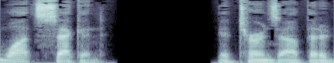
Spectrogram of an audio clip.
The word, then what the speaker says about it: watt second: That's pronounced watt second, not watts per second.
